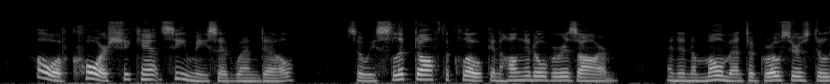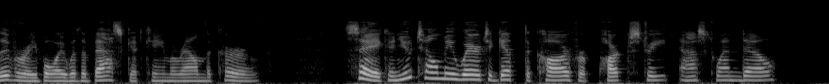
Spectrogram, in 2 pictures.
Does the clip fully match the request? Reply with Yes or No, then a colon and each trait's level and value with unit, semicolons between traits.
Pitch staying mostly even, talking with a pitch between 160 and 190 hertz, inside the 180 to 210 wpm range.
No: average, 3.7 semitones; medium, 185 Hz; average, 185 wpm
